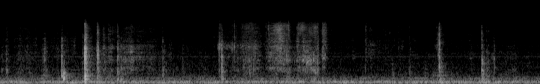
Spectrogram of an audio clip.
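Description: Hands opening a small Panini Black trading-card box and sliding its contents out: a few sharp taps and clicks, the loudest about a second in, and about a second of scraping slide in the middle.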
